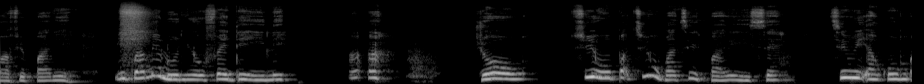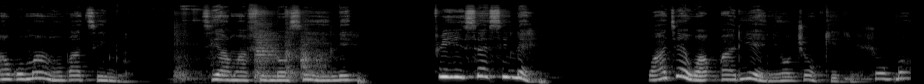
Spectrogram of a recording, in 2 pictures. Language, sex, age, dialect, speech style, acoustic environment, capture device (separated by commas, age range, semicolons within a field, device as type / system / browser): Yoruba, female, 25-34, Nigeria - Lagos Yoruba, happy, silence, mobile / Linux / Chrome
